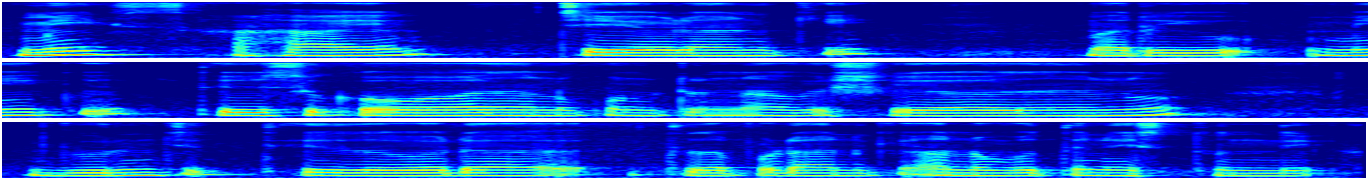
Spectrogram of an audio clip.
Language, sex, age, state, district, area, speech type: Telugu, male, 45-60, Andhra Pradesh, Eluru, rural, spontaneous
